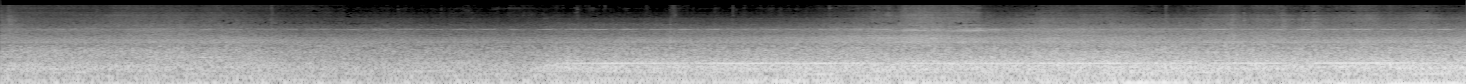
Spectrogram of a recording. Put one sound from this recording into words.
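Distant city traffic rumbles steadily outdoors.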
